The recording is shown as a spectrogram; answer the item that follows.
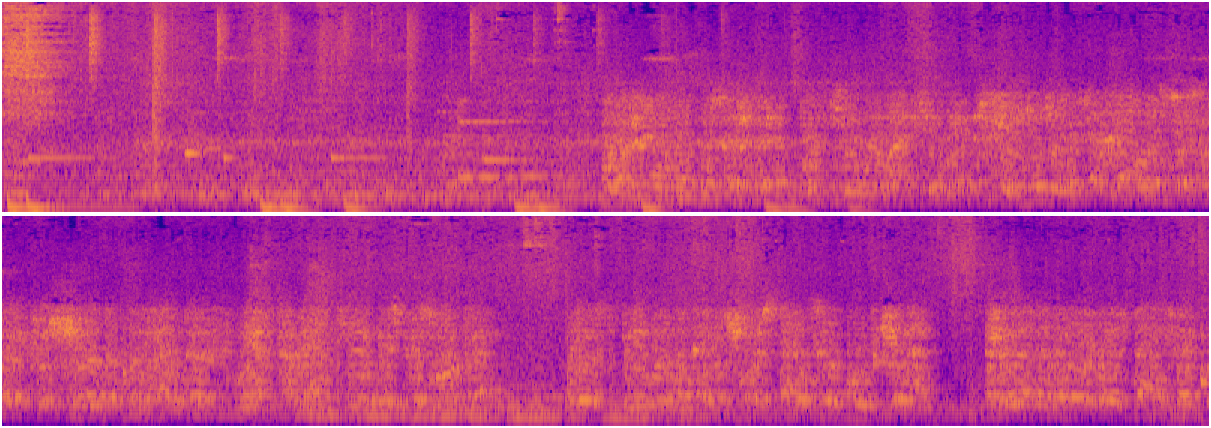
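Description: Hip-hop track with a rapped vocal over the beat. Heavy kick drums hit through the first six seconds or so, then the kick drops out while the vocal and the rest of the beat carry on.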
